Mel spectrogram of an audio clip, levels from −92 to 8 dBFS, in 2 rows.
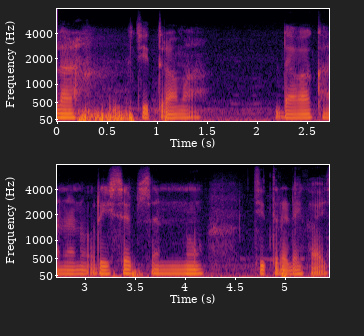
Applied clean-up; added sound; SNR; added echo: none; none; none; none.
